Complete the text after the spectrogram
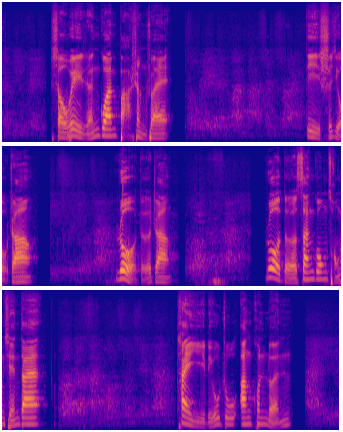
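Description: A middle-aged man reads out calmly into a microphone, in bursts with pauses.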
